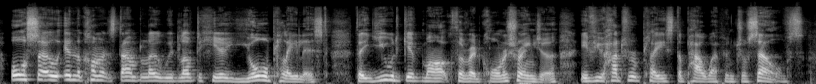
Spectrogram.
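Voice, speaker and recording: A man hosting a casual, geeky discussion, explaining his ideas in a rambling way. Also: fairly high pitch. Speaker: host.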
